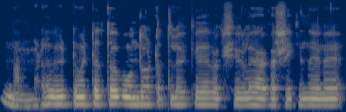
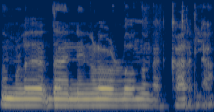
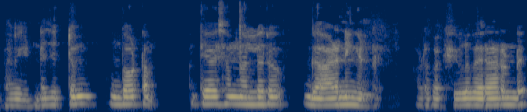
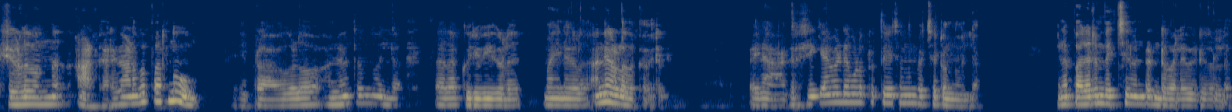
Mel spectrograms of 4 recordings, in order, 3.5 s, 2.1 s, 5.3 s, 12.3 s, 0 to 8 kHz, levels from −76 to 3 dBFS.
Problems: none marked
